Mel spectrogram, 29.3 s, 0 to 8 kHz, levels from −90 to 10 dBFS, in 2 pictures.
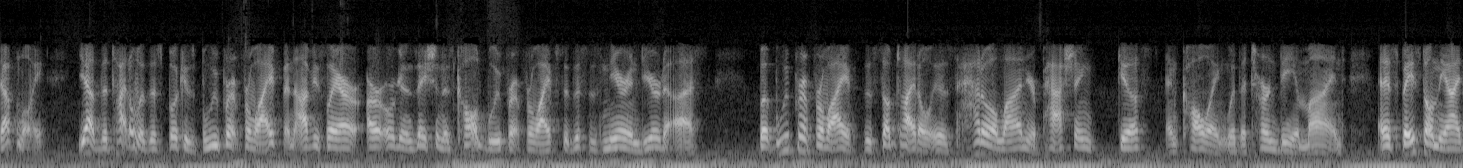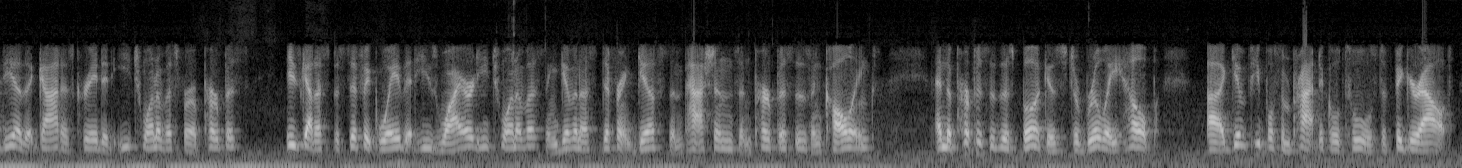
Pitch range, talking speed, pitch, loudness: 115-150 Hz, 225 wpm, 130 Hz, -23 LUFS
